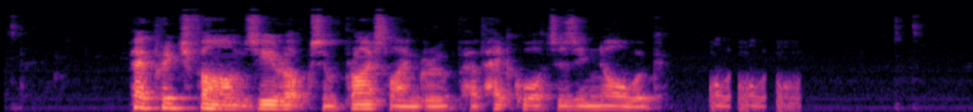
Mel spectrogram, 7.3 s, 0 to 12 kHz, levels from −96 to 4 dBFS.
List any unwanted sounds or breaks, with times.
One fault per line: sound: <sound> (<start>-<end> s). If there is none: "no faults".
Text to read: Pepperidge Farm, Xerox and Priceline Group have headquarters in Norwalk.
sound: laugh (5.3-6.0 s)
